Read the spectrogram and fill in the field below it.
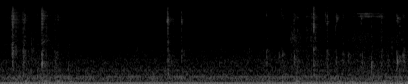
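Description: Steady typing on a computer keyboard while entering text into a Google Docs title page, with quick irregular key clicks running continuously throughout over a low constant hum.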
